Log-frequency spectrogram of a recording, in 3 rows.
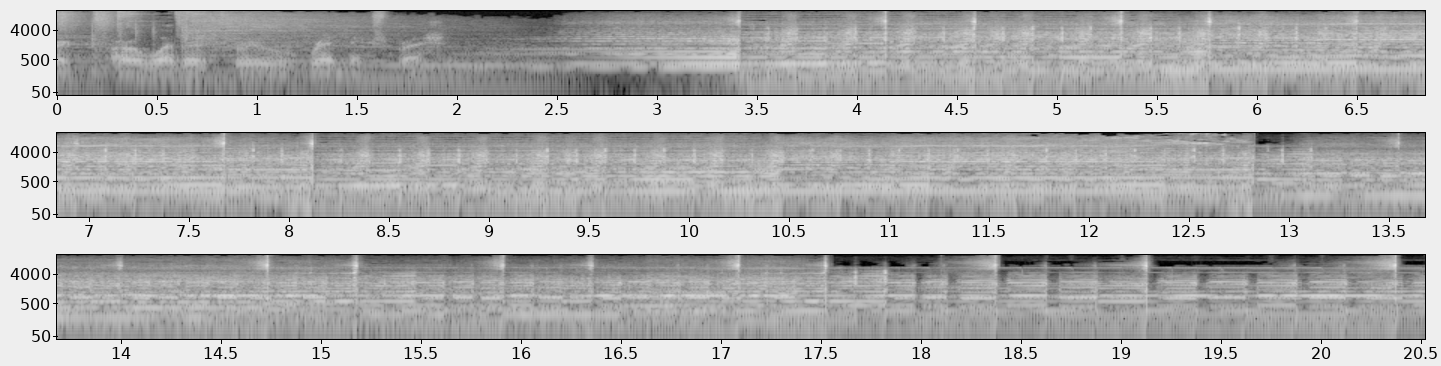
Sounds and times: Ambient music: 0.0 - 20.5.

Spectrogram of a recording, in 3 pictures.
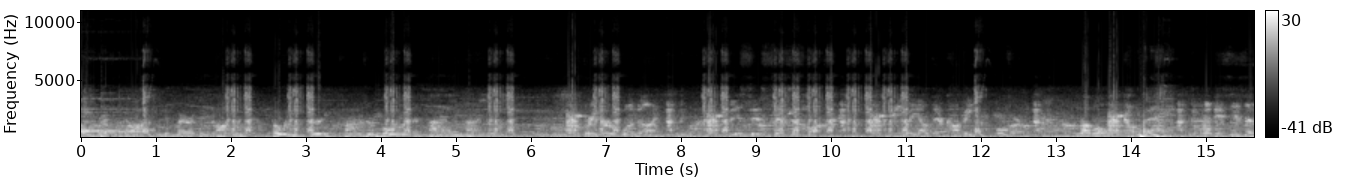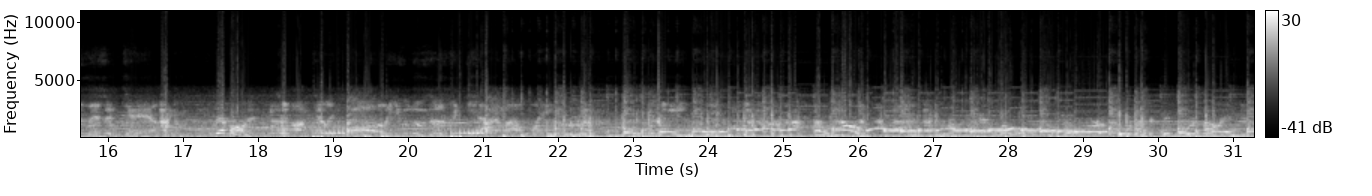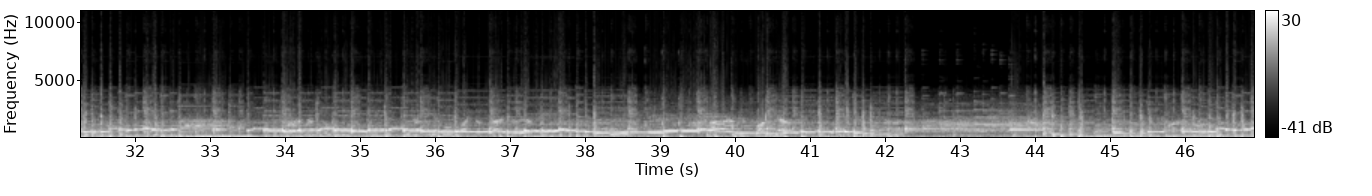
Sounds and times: Music: 0.0 - 1.2, 13.5 - 46.9
Speech: 0.2 - 5.4, 6.7 - 9.9, 10.7 - 12.6, 17.4 - 22.4, 27.5 - 31.3, 34.0 - 34.8, 35.6 - 37.4, 39.5 - 40.8.

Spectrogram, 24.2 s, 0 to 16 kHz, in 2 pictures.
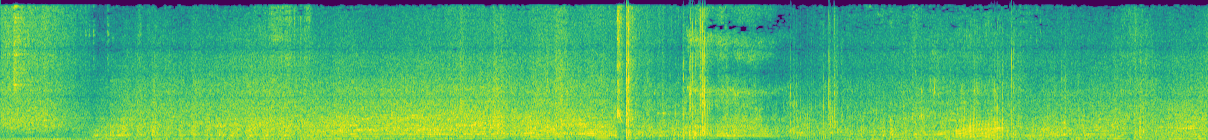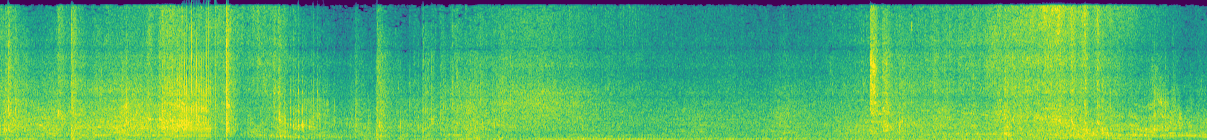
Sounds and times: Outside, urban or manmade: 0.0 - 24.1.

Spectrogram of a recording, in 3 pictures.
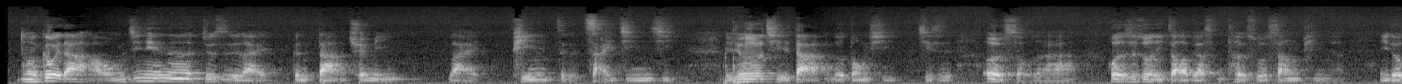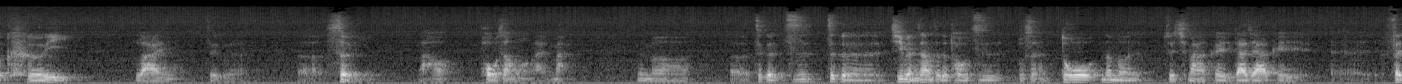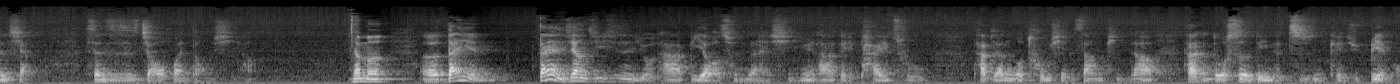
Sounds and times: Speech: 0.2 - 19.8, 20.4 - 30.7, 31.5 - 42.0.

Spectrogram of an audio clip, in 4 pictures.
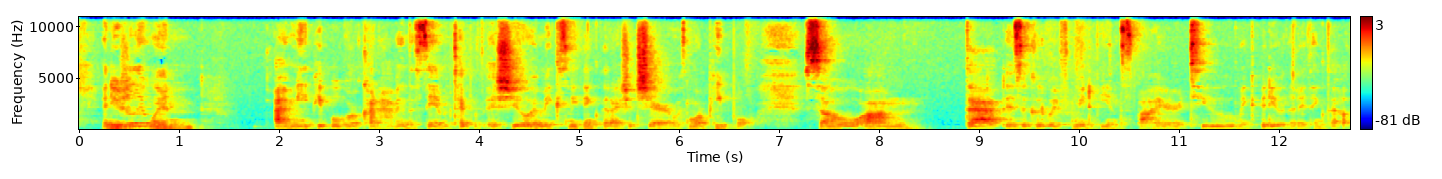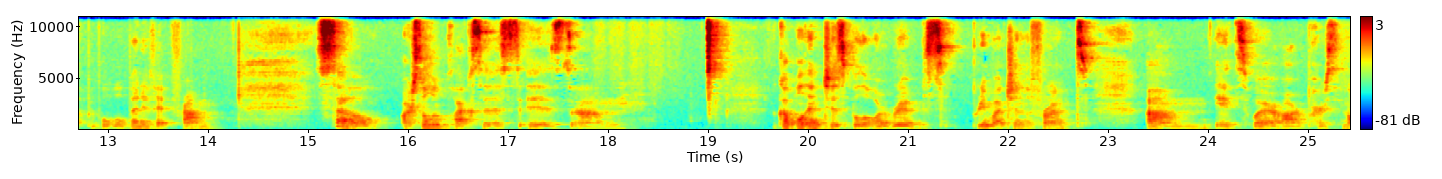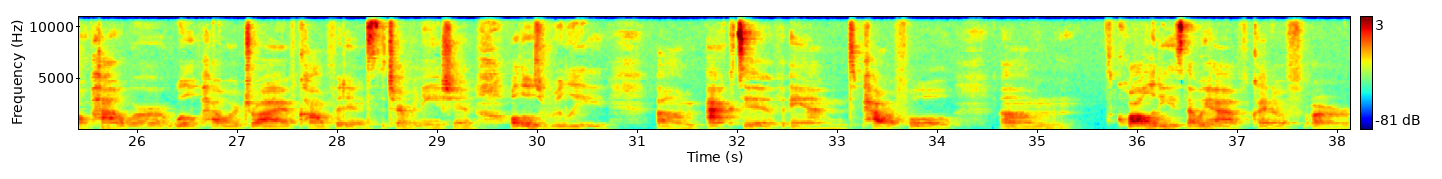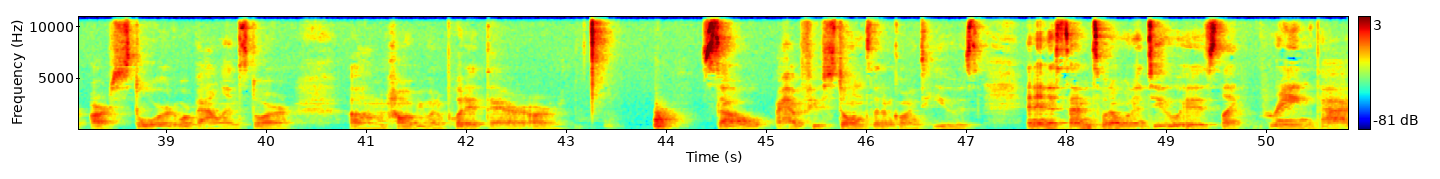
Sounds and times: Speech: 0.2 - 1.2, 2.0 - 14.2, 15.1 - 18.3, 19.7 - 22.8, 23.4 - 43.4, 44.4 - 50.8.

